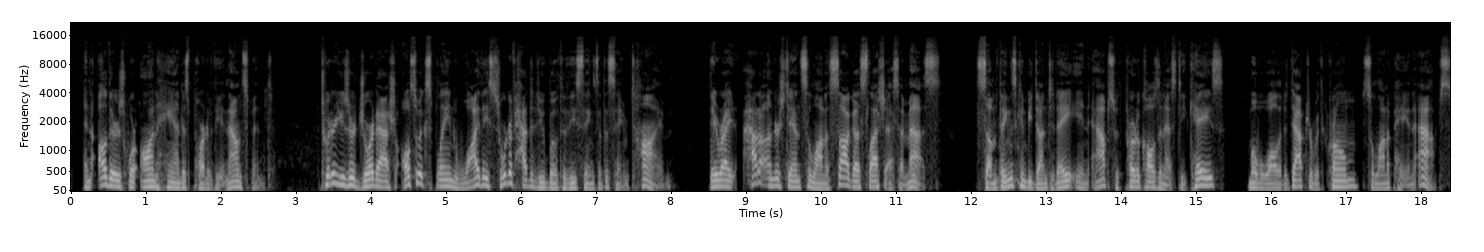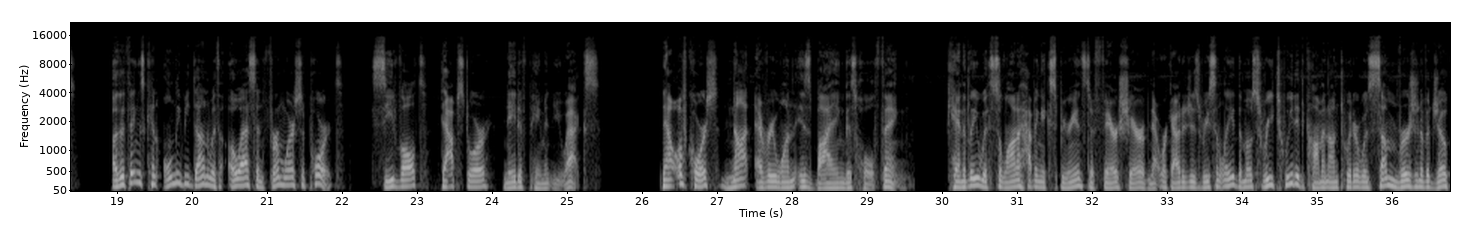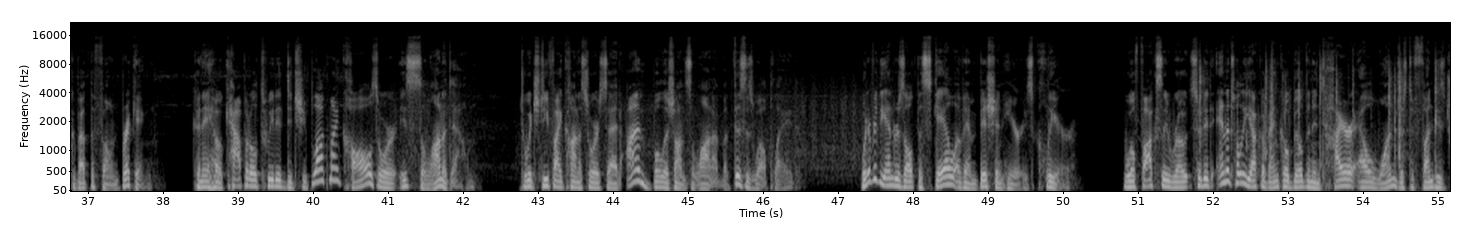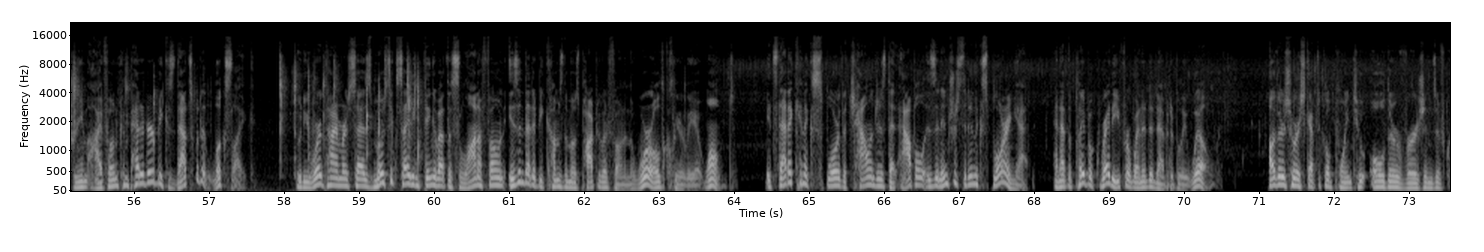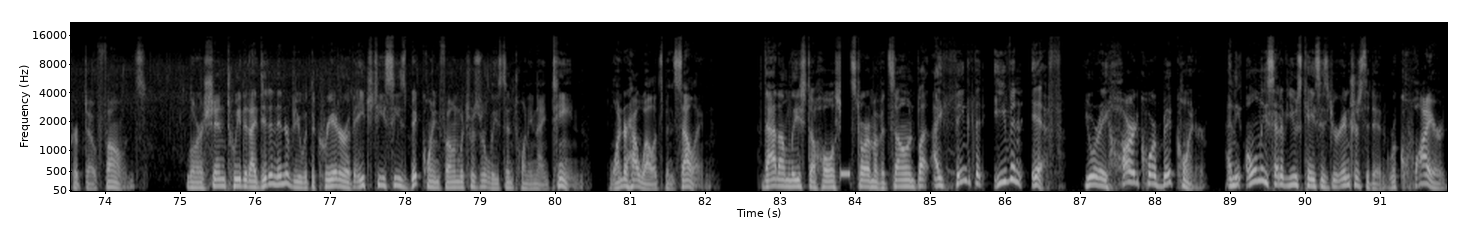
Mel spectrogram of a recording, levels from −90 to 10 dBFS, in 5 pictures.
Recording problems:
household noises; noticeable; throughout; 20 dB below the speech

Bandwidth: 15.5 kHz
